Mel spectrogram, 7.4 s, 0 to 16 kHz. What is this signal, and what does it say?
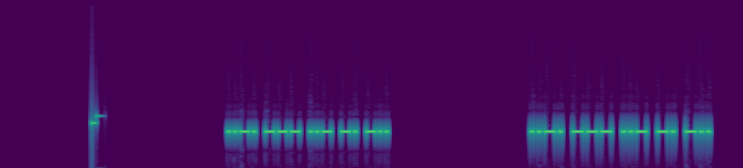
Morse code, heard as a keyed tone, about 32 wpm, 700 Hz. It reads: FOUND FOUND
